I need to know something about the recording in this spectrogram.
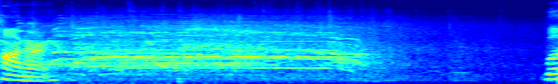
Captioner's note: audience cheers and applauds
